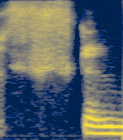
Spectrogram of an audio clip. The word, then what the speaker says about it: scone: a little unnerved and obviously it rhymes scone with it's like scone with bone and um and it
